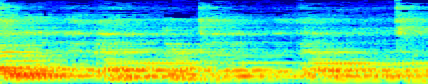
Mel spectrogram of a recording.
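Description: Recorded jazz backing track playing a steady stream of instrumental chords and notes.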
